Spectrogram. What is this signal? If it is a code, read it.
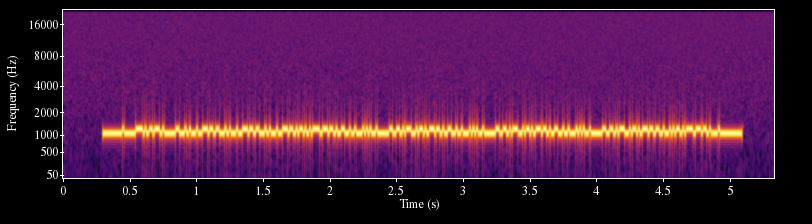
RTTY (75 baud, 170 Hz shift), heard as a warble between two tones, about 1160 Hz centre. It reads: CQ CQ CQ DE W6IZD W6IZD W6IZD PSE K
